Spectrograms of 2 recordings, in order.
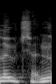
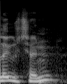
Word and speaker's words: Luton: And so anyone if you don't understand Luton Luton see I pronounce my tea there. We don't pronounce our te's.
